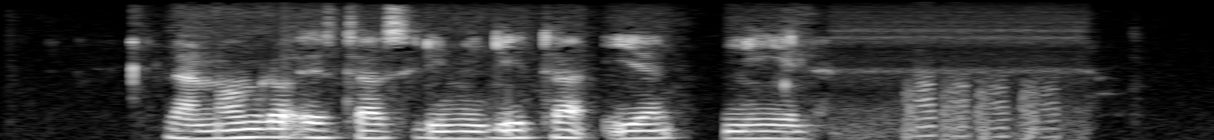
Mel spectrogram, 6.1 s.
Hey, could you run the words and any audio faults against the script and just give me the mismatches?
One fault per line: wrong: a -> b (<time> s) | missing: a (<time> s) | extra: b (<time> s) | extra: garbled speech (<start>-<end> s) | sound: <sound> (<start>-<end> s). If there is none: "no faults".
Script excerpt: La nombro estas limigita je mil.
sound: laugh (4.5-5.3 s)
